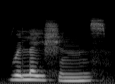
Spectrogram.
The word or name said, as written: relations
